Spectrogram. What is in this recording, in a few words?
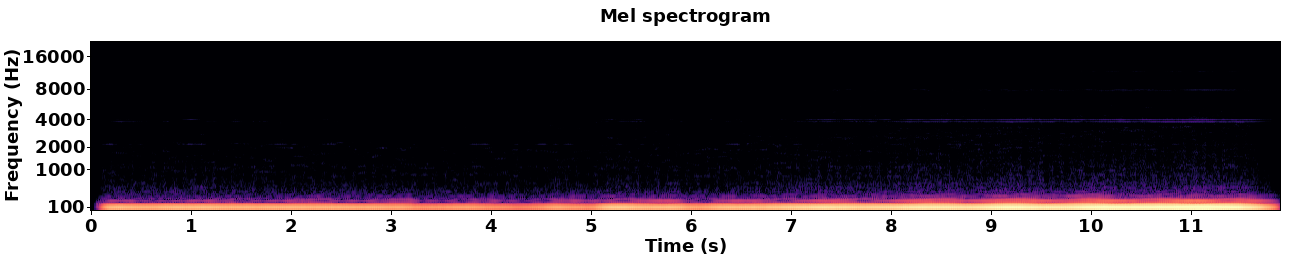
generator; FXHome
